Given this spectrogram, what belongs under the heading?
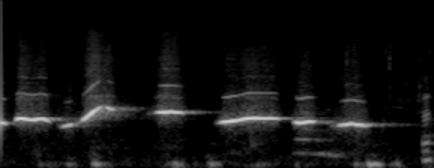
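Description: A person whistles a wavering, melodic tune in several short phrases with brief gaps, close and fairly loud, with no talking.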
